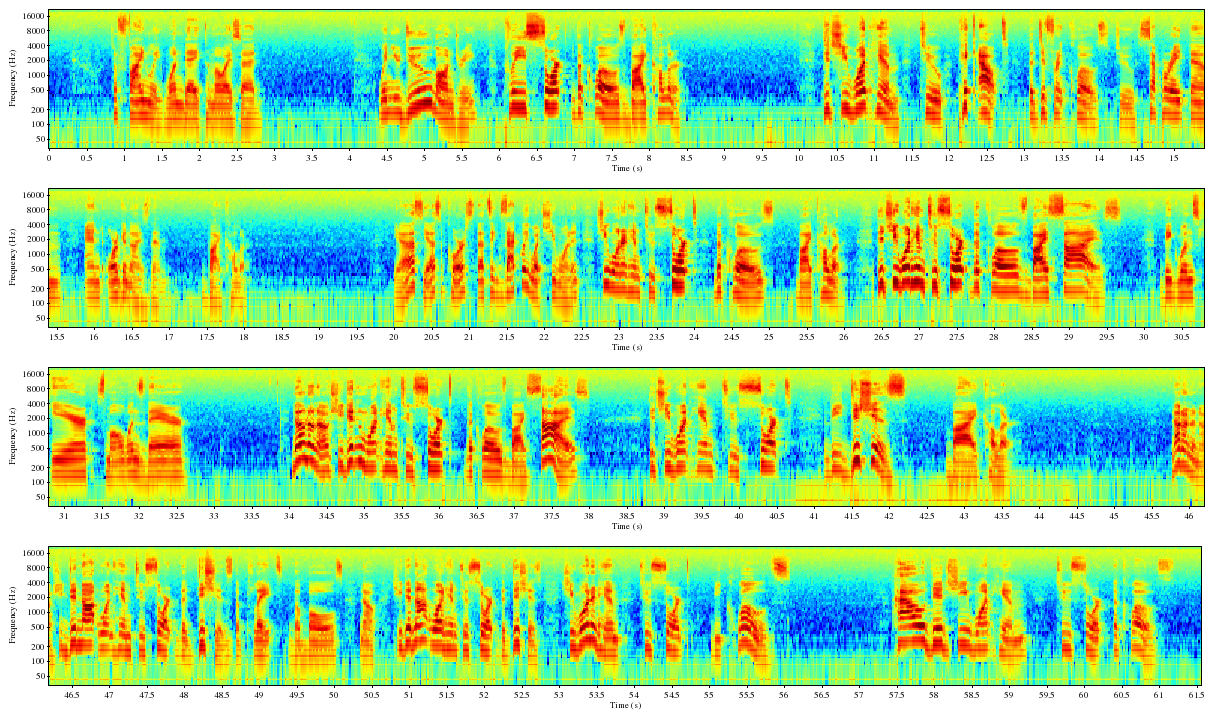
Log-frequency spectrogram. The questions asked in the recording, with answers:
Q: How did she want him to sort the clothes?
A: Well, she wanted him to sort the clothes by color.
